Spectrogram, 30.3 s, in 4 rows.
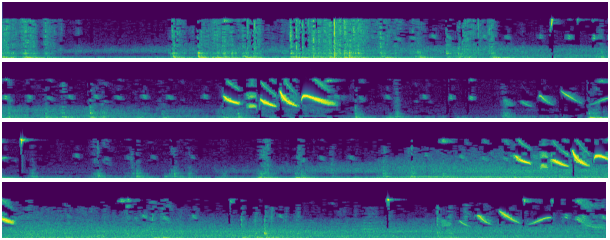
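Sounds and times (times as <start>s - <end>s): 
green-winged saltator whistling song: 10.3s - 11.8s, 13.9s - 15.5s, 21.4s - 23.0s, 28.2s - 30.2s.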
